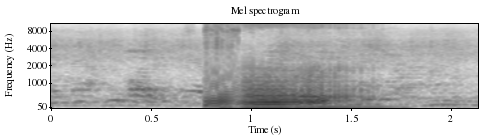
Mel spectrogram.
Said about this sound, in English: What are you queuing up over there? Oh, the farts. The farts.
